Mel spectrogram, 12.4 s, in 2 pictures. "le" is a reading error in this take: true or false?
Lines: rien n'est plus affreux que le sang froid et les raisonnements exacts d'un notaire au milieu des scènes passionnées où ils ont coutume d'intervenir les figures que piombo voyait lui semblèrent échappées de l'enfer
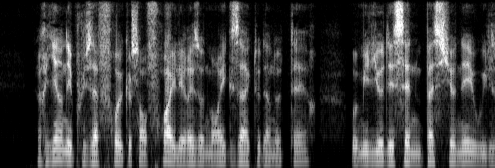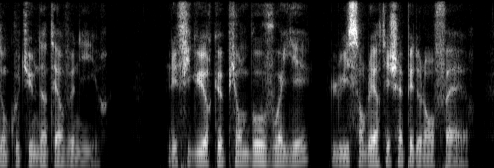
true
